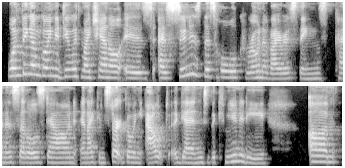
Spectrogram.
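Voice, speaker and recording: A woman hosting a conversational interview, agreeable and upbeat as she asks questions. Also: mid-range voice. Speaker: host.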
